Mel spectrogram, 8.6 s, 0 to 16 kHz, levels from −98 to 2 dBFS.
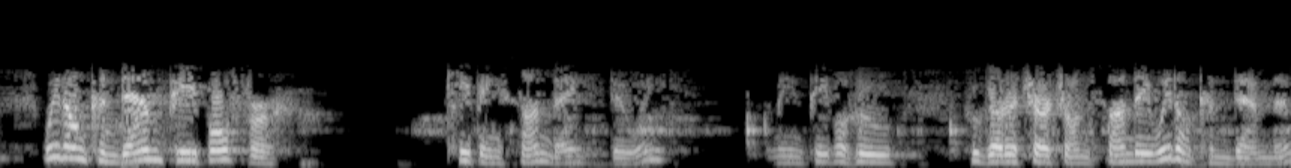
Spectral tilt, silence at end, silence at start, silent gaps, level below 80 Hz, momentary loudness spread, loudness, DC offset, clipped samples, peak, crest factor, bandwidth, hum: -11.5 dB/octave; 0 s; 0.3 s; 2.33-2.64 s, 4.92-4.96 s; -68 dBFS; 18 LU; -23 LUFS; under 0.1%; under 0.1%; -4 dBFS; 20 dB; 3.6 kHz; none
